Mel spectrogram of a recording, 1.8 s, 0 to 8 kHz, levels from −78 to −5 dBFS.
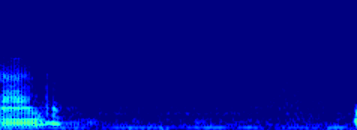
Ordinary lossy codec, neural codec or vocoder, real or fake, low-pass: none; none; real; none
